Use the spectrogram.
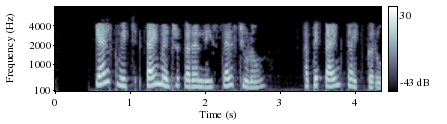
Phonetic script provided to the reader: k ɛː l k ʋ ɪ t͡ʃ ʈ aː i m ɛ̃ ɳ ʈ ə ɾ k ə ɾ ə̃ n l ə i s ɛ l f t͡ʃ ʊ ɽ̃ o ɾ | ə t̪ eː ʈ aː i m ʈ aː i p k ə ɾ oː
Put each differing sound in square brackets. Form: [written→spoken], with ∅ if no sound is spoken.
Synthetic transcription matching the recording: k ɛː l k ʋ ɪ t͡ʃ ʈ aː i m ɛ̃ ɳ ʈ ə ɾ k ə ɾ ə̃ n l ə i s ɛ l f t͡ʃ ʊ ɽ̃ o [ɾ→∅] | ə t̪ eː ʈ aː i m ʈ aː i p k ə ɾ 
